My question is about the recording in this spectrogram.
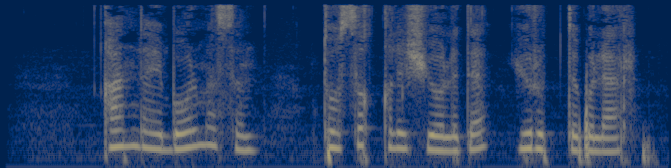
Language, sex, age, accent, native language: Uzbek, female, 18-24, Jizzax, Uzbek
